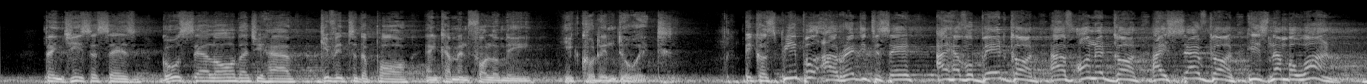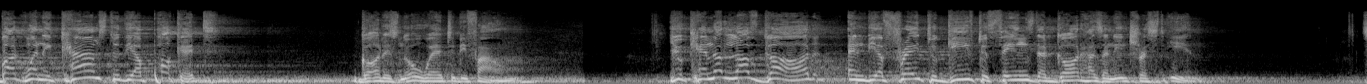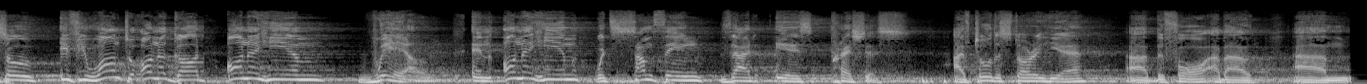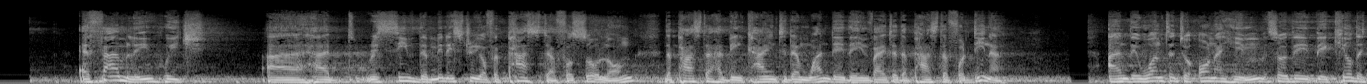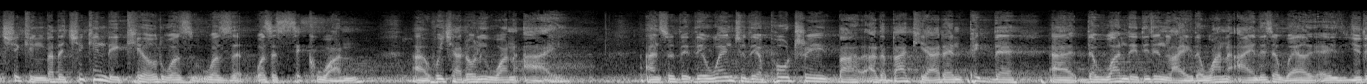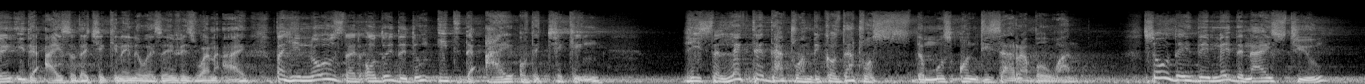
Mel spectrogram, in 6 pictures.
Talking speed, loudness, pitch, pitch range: 170 wpm, -17 LUFS, 140 Hz, 115-175 Hz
